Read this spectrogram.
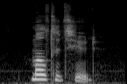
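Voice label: "multitude", US English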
